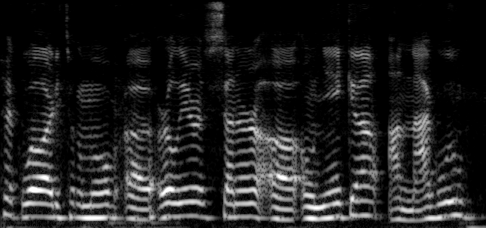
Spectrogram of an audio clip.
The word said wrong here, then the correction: Okongwu: Did I butcher that, Will? – Okongwu.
